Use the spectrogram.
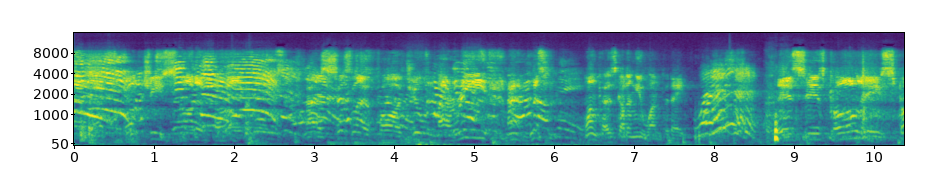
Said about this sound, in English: A long ass intro of kids just yelling.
